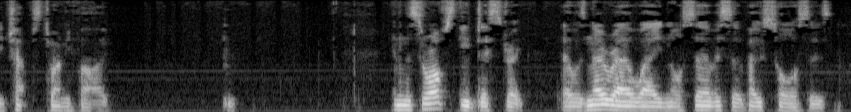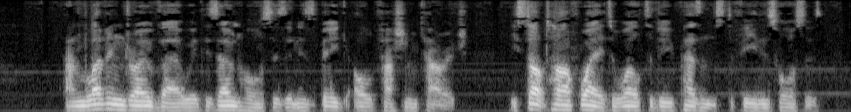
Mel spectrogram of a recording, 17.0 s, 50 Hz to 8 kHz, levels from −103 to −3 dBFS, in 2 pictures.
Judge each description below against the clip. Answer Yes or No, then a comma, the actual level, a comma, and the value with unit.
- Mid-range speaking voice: No, low, 105 Hz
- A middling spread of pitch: Yes, average, 3.0 semitones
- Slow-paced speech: No, average, 150 wpm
